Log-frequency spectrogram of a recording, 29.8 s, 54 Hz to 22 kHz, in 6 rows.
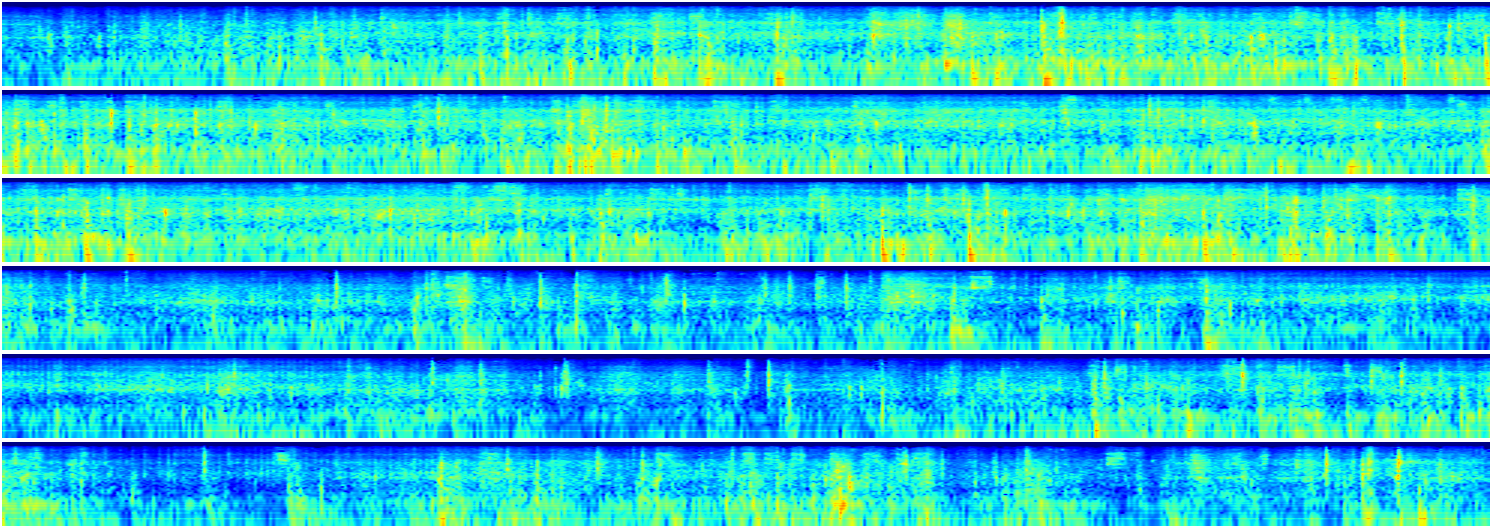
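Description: Full-suspension 29er mountain bike descending a rocky trail: tyres rolling and knocking over rock amid a steady rush of noise, with frequent clatter and rattle from the bike and pedals scraping on rock. It is louder over the first half and eases off later.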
